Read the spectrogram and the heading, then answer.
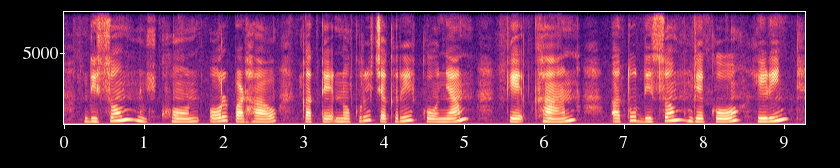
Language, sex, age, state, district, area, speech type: Santali, female, 18-30, Jharkhand, Seraikela Kharsawan, rural, spontaneous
